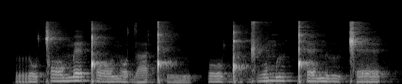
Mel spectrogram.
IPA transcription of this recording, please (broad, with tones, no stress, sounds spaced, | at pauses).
r oː˨ ǀ ɔː˦ m ɛ˦ ǃ ɔː˧ n ɔ˨ d a˨˦ ǃʰ ɯː˨ | oː˨ ɡ͡ǃ o˨ ɡ͡ǁ oː˦ m ɯː˦ ǃʰ ɛ˦ n ɯː˦˨ ǁ ɛ˦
